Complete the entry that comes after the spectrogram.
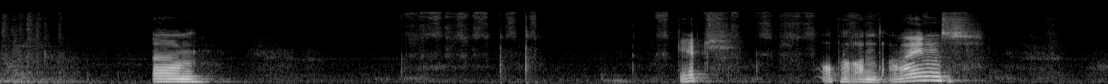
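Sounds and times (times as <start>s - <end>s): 
speech: 1.5s - 2.1s, 6.8s - 7.3s, 8.2s - 9.8s
handwriting strokes while working through programming notation: 4.0s - 5.4s, 6.6s - 8.2s.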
